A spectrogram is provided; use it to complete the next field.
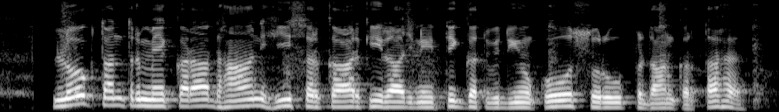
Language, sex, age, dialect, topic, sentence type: Hindi, male, 18-24, Awadhi Bundeli, banking, statement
